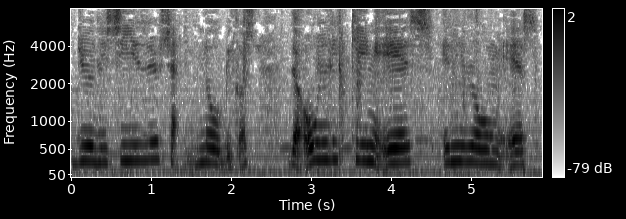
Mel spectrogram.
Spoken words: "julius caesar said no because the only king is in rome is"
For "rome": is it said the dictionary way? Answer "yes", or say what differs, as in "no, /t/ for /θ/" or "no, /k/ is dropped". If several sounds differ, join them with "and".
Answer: yes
